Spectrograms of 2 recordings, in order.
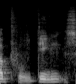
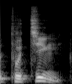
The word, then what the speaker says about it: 普京: 不敬，因为如果叫他普丁是用英文发音，那干脆叫他布丁算了哈。他的俄文发音其实是普京啊，比较像普京啊哈。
